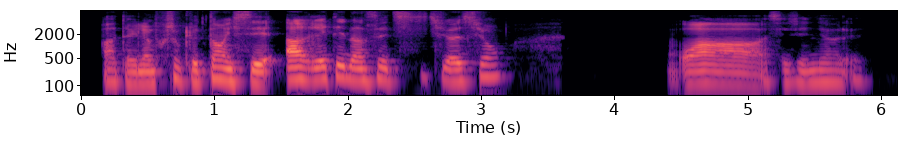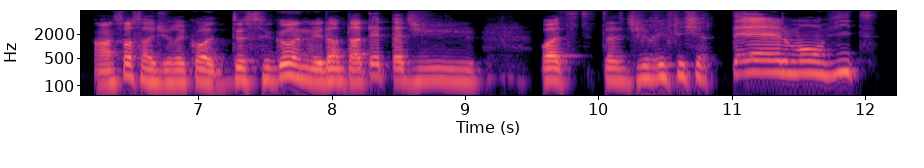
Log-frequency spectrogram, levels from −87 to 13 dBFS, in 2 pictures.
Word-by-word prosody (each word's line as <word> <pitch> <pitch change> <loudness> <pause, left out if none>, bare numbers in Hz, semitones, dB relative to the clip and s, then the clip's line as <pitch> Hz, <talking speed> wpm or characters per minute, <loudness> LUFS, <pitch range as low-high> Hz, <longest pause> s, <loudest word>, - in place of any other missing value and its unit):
Ah! 130 - -6
Tu 125 - -10
as 110 - -3
eu - - -4
l'impression 115 +6 -3
que 130 -2 -3
le 120 - -6
temps 150 +4 -1
il 135 - +1
s'est 120 -3 0
arrêté 145 +2 +4
dans 140 -3 -1
cette 135 0 -6
situation. 145 +2 -6 1.2
Waouh, 115 -2 0
c'est 125 -2 -14
génial! 125 +3 -10 0.3
En 120 +1 +1
soi, 175 +9 +3
ça 145 -5 -2
a - - +3
duré 125 0 -1
quoi? 135 -1 +4
2 125 +6 -1
secondes, 150 +5 +3
mais 135 -3 +3
dans 140 0 +4
ta 130 -1 +4
tête 180 +5 -3
tu - - +2
as - - +3
dû 135 -1 -7 0.4
ouais 145 0 +6
c 145 0 -11
t - - -17
tu 145 - -4
as 140 -1 -1
dû 145 +4 -4
réfléchir 170 0 -2 0.2
tellement 215 -1 +4
vite! 225 +3 -4
140 Hz, 200 wpm, -22 LUFS, 125-160 Hz, 1.2 s, ouais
